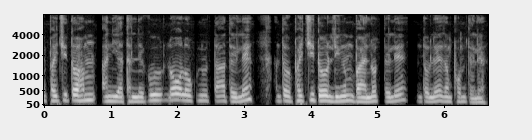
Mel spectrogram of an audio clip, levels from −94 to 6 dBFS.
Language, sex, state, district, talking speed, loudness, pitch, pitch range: Wancho, male, Arunachal Pradesh, Longding, 235 wpm, -18 LUFS, 165 Hz, 145-180 Hz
